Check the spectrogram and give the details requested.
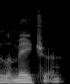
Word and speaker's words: Lemaitre: Lemaitre.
